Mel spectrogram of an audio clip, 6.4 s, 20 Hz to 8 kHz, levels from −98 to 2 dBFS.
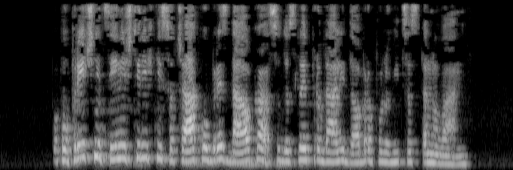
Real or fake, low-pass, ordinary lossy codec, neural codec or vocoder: real; 7.2 kHz; MP3, 32 kbps; none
